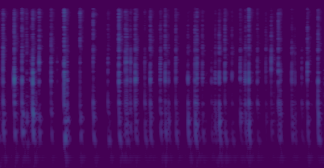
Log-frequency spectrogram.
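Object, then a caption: Diamond painting board covered in small resin beads. Fingertips scratch and tap across the rows of small faceted resin beads covering a diamond painting board. They make a rapid, uneven string of short, dry clicks and crackles with almost no ring. Each tap has a bright, brittle edge over a soft low thump.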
